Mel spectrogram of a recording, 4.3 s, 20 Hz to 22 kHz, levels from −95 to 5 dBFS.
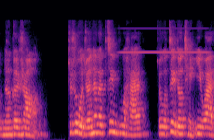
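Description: Feedback whistle from 2.29 s to the end: a 4.8 kHz tone about 15 dB below the speech, likely a loudspeaker-microphone loop poised at feedback.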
